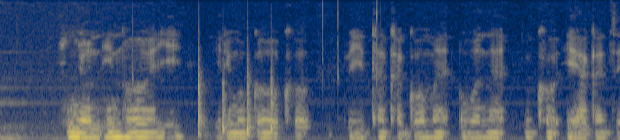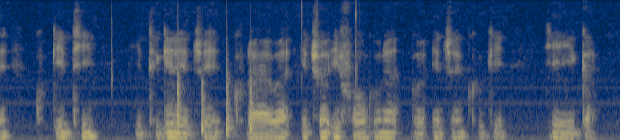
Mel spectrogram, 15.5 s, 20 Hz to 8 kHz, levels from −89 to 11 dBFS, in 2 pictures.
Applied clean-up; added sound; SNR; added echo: none; Knock / Wood; 9 dB; none.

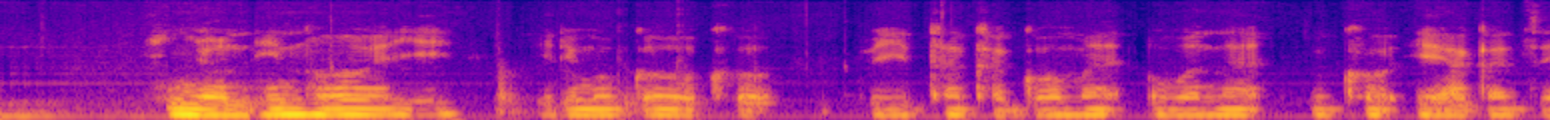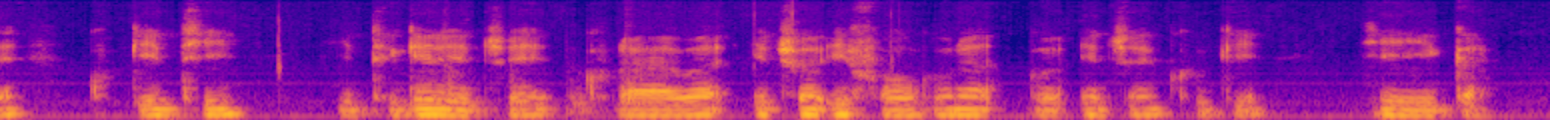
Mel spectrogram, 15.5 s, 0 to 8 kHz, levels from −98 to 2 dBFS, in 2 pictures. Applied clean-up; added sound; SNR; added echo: neural separator model SepFormer DNS4.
